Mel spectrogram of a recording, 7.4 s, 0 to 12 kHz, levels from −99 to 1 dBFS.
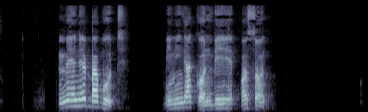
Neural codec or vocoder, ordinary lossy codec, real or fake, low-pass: vocoder, 22.05 kHz, 80 mel bands, WaveNeXt; MP3, 48 kbps; fake; 9.9 kHz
